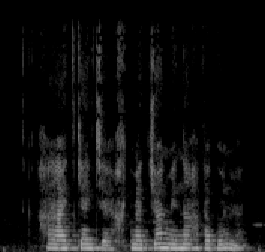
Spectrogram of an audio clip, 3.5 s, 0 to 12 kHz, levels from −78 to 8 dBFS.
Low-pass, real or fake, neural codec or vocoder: 10.8 kHz; real; none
